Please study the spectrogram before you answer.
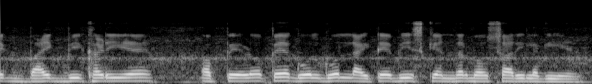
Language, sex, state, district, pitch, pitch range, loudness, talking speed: Hindi, male, Uttar Pradesh, Lucknow, 150 Hz, 140-155 Hz, -14 LUFS, 170 wpm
